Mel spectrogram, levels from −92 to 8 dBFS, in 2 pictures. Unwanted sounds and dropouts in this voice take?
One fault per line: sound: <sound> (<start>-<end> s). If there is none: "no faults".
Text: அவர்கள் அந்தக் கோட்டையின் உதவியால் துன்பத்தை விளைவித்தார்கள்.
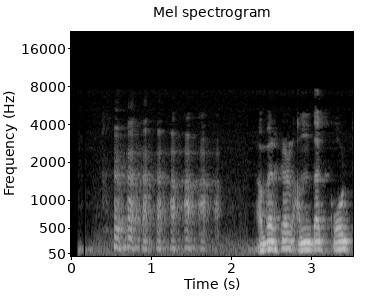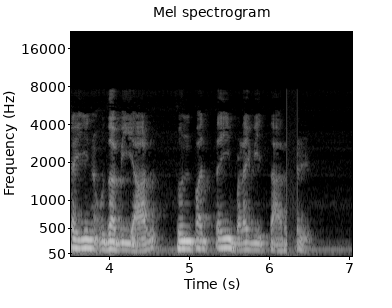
sound: laugh (0.4-1.9 s)
sound: dropout (6.2-6.3 s)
